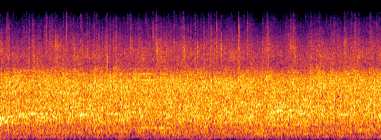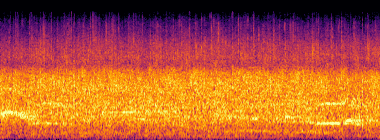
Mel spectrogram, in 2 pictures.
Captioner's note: cheers and applause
